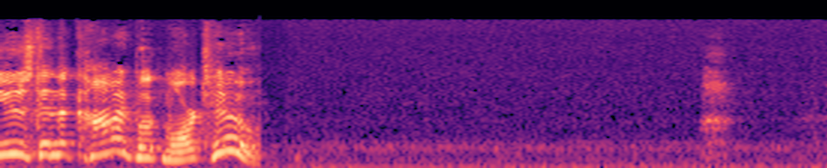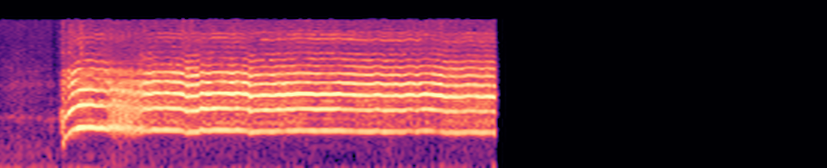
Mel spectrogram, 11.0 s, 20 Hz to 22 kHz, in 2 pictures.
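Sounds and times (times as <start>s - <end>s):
intake of breath: 4.6s - 5.9s
man screaming: 5.9s - 8.8s.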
